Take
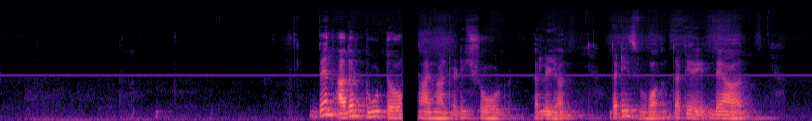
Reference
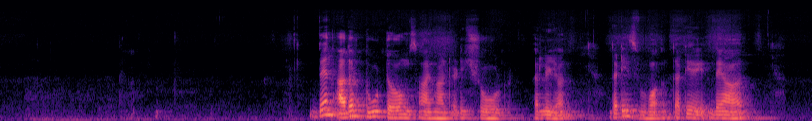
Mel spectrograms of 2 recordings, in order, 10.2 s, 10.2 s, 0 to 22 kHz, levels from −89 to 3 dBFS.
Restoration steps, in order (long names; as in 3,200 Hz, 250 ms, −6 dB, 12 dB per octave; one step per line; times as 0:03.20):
notch filter 1,700 Hz, Q 30
ambience match 0:05.02–0:05.22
